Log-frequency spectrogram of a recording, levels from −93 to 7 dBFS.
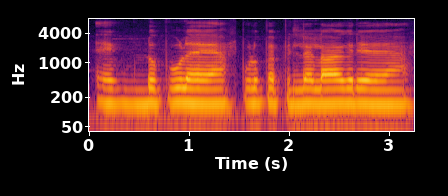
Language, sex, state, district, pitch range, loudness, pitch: Marwari, male, Rajasthan, Nagaur, 145-150 Hz, -14 LUFS, 150 Hz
